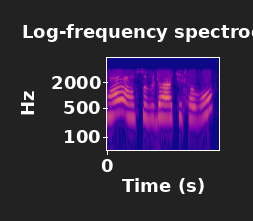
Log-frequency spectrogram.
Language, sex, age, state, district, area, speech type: Odia, female, 18-30, Odisha, Sambalpur, rural, conversation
